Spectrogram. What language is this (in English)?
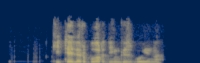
Tatar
